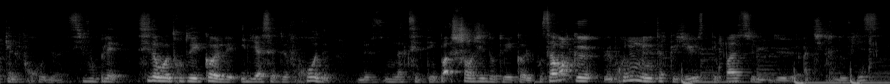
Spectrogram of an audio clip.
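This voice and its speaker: A young man vlogging, telling his story with animated, dramatic, slangy delivery. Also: medium pitch. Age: young adult. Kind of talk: storytelling vlog. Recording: roomy echo with music behind.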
